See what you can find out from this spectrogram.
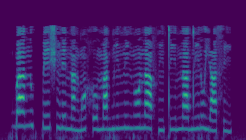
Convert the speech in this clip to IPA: ɡ͡b a˦ n u˦˨ k͡p e˧ ʃ ĩ˧ ɾ e˨ n ã˨ ɡ͡b ɔ̃˧ h o˨ m a˧ ɡ͡b ĩ˧ n ĩ˦ ɡ ɔ̃˦ n a˦˨ f ĩ˨ t i˧ n a˦ d ĩ˦ ɾ u˦˨ j a˧ s i˨

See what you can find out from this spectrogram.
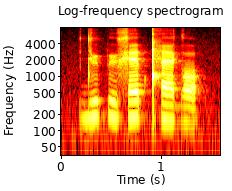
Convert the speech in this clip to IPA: d ʉ p ʉ x ɛ p ǃʰ æ ɡ ɔ

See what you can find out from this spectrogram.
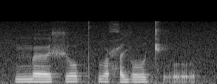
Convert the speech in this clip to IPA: m œ ʃ o pʰ u ħ j o cʰ o̰

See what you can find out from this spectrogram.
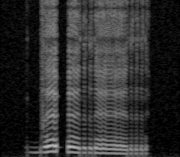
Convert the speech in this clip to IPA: b ɛ ʔ ɛ r ɛ r

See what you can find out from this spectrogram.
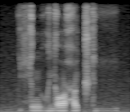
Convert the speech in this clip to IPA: ç ə n ɔ̤ j ɒ ħ ə t͡ʃʼ i̤

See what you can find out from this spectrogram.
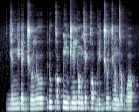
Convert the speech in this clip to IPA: ɡ ɛ˧ n i˧ ɾ ɛ˨ d͡ʒ o˧ l o˦ | ɾ u˦ ɡ ɔ˦ k͡p ĩ˧ d͡ʒ ɛ̃˦ j ɔ̃˦ ɡ ɛ˦ ɡ ɔ˦˨ b e˧ d͡ʒ o˦ d͡ʒ ɔ̃˧ d ɔ˧ b ɔ˧

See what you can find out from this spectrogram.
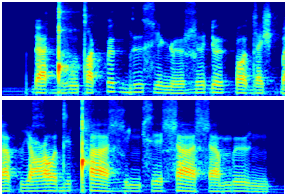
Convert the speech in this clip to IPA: ɗ a ɡ͡ǃ ø ɲ tˤ ə k͡p ø ɡ͡b ɨ x i ɳ ø ɮ ɨ ɗ ø k͡p ɔ d a ʃ ɡ͡b a p i ʕ ɔ d ɨ ǃʰ a ɮ i ɲ x e ɬ a ɬ a m ø ɲ

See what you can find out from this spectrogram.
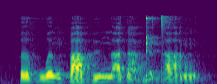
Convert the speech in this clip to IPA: ə˨ v w ə˨ ŋ p a˧ p ʉ˨ n̪ a˨ ɗ a˨ ɡ ɖ ə˧ d a˨ ŋ

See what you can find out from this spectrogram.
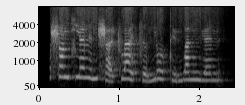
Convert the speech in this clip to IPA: ʂ ɑ˥ ŋ ɕ j ɛ˥ l i˧˥ n ʂ a̰˨˩ ɪ̯ ʈ͡ʂ w a˥˩ ɪ̯ t͡s ɹ̩˨˩ n̪ j o˥˩ ʊ̯ t̪ y̰˨˩ m w a˥ n n̪ ɥ ɛ˥ n

